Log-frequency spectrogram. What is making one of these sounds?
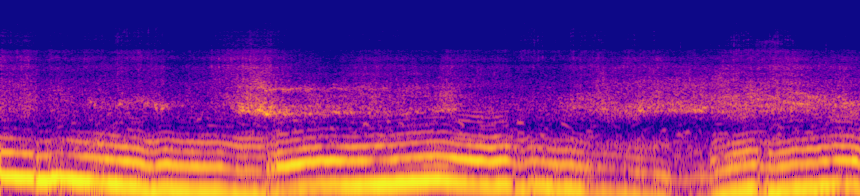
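A small four-cylinder rally hatchback revs hard through gear changes as it races past.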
